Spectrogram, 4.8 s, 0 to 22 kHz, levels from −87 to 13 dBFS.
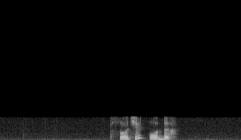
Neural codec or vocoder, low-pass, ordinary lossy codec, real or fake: none; 3.6 kHz; none; real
